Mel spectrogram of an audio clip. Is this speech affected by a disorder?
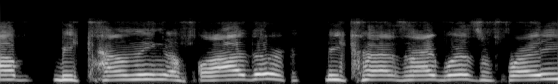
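Yes: hydrocephalus with shunt failure.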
